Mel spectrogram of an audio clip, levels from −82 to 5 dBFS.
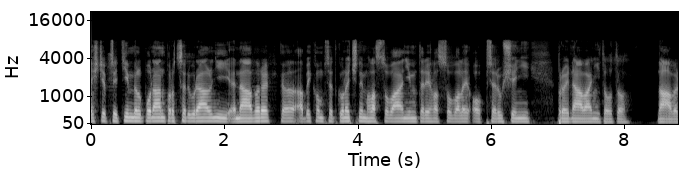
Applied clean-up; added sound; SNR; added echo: neural mask model DeepFilterNet 3.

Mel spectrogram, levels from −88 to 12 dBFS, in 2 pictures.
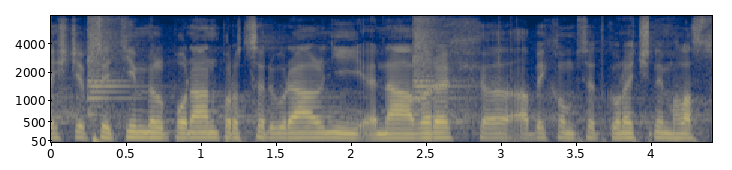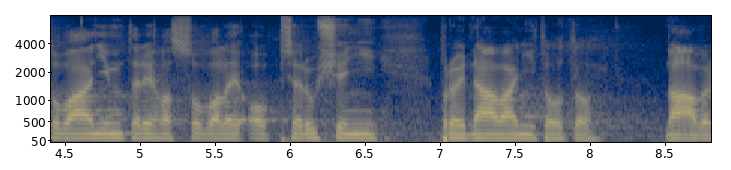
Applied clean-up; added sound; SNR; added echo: none; Snare drum; 15 dB; none.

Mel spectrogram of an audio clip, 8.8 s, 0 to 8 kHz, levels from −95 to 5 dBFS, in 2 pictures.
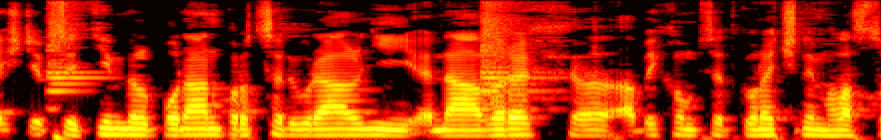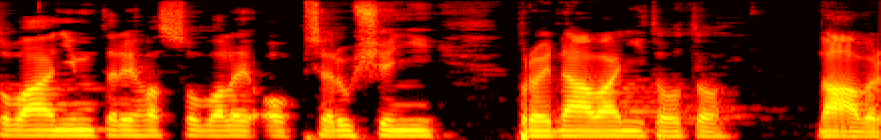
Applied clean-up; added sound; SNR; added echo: classical method Wiener filter.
